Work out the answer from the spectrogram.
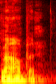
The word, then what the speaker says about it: Melbourne: But do you miss Melbourne? Perfect pronunciation.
